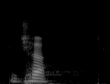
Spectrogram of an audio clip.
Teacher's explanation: हिंदी की तालव्य, महाप्राण, सघोष, स्पर्श संघर्षित ध्वनि है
